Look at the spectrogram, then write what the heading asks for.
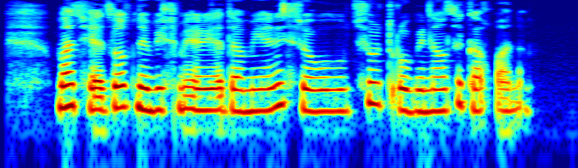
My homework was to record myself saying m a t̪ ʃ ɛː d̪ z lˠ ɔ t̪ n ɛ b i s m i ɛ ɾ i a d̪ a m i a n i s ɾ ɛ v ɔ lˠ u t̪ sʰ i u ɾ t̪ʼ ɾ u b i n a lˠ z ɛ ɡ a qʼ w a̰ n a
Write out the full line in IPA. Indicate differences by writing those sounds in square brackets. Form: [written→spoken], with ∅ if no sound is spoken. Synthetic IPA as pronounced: m a t̪ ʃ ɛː d̪ z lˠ ɔ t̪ n ɛ b i s m i ɛ ɾ i a d̪ a m i a n i s ɾ ɛ v ɔ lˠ u t̪ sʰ i u ɾ t̪ʼ ɾ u b i n a lˠ z ɛ ɡ a qʼ w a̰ n a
